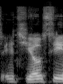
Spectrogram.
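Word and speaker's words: Josi: It's Yossi and Saros right now.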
